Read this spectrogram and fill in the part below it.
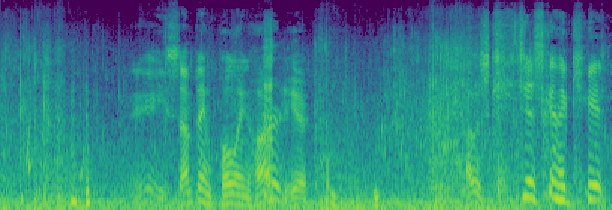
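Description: A fishing reel whirs and clicks as line is wound in.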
